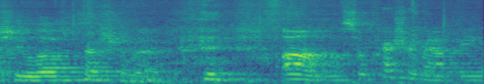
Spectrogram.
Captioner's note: laughs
